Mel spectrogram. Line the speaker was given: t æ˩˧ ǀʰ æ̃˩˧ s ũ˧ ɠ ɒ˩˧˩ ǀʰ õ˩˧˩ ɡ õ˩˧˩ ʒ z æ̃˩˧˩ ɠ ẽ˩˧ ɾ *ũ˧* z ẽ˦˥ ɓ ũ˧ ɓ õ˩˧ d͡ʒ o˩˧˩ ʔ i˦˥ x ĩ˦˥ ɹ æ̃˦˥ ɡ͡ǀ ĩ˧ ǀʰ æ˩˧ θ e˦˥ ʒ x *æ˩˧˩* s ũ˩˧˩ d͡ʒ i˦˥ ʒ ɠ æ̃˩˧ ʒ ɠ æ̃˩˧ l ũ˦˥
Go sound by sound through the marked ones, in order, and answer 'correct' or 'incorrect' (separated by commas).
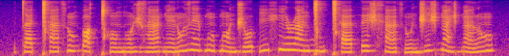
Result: incorrect, incorrect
